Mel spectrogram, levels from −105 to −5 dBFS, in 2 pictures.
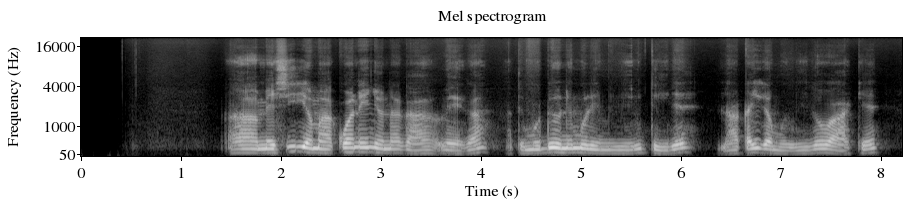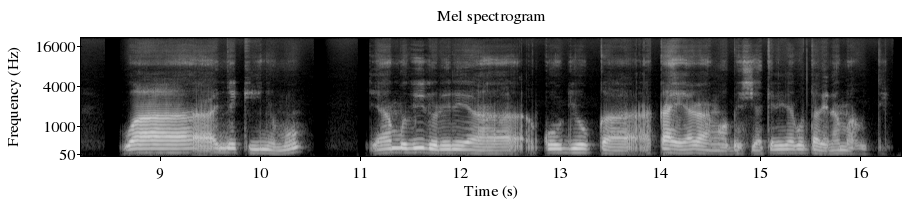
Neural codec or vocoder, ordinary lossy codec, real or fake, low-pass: codec, 44.1 kHz, 7.8 kbps, Pupu-Codec; none; fake; none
